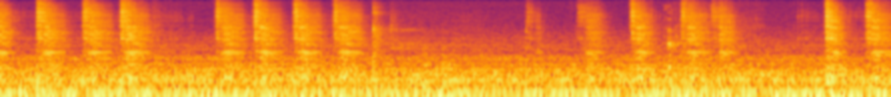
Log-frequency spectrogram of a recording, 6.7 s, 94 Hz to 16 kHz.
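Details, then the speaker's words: Prusa i3 MK3 3D printer: irregular bursts of tinny metallic clatter over a quiet hum, something loose vibrating inside the power supply; triggered when the board is touched, cause suspected not confirmed. "That is something in the power supply that is rattling badly. That is going to drive me nuts."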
